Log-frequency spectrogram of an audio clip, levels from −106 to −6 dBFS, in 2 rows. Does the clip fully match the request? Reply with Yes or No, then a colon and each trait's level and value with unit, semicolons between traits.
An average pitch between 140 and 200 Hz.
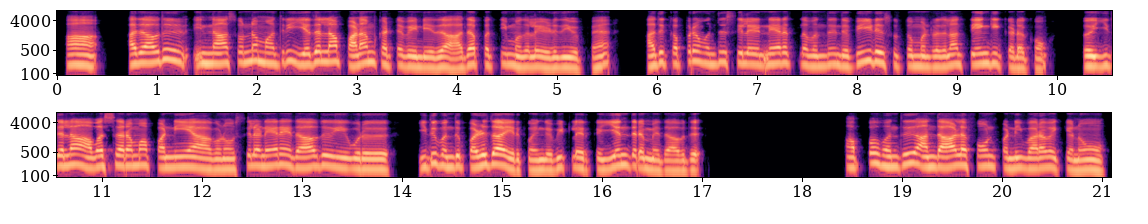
Yes: high, 190 Hz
